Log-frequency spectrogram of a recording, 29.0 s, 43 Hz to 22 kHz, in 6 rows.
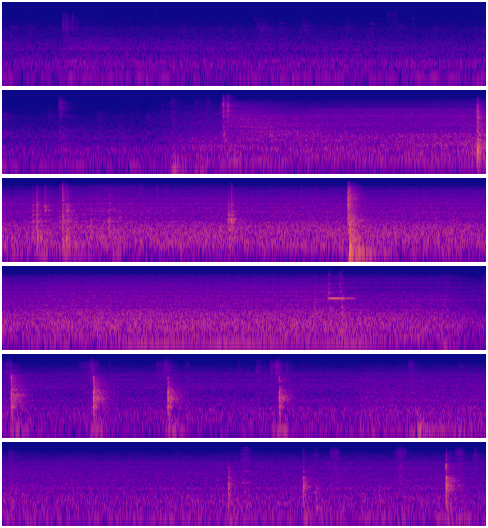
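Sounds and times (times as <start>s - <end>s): oven door shutting: 6.4s - 19.1s.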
